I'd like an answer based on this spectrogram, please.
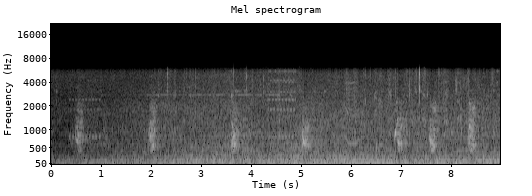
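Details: A dog playing with a new friend at a dog park: short sharp barks and yips about every one to one and a half seconds, with steady background noise.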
